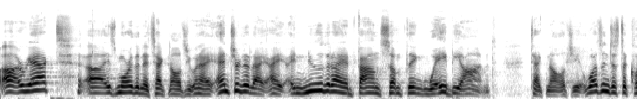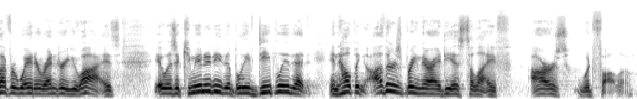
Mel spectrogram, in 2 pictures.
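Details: Spasmodic dysphonia, a vocal disability, in an adult woman who states she is not sick.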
